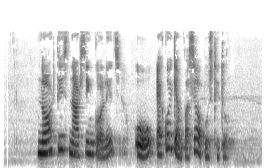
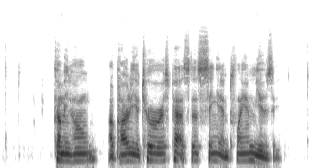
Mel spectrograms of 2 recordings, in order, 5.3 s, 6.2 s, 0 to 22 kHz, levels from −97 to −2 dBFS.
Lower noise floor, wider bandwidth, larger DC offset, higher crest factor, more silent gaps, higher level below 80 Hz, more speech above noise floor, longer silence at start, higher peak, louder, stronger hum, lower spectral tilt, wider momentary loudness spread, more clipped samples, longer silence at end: second, -61 dBFS vs -76 dBFS; first, 11.5 kHz vs 9.6 kHz; neither; about the same, 18 dB vs 18 dB; neither; second, -76 dBFS vs -70 dBFS; second, 39 dB vs 48 dB; second, 0.75 s vs 1.1 s; first, -4 dBFS vs -12 dBFS; first, -22 LUFS vs -29 LUFS; neither; second, -5 dB/octave vs -6.5 dB/octave; first, 16 LU vs 7 LU; neither; about the same, 0.65 s vs 0.6 s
